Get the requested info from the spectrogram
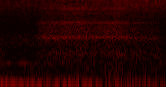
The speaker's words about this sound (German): Und dann atmen wir ganz tief gemeinsam ein.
